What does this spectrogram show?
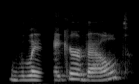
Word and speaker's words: Lakerveld: outs and then Lakers Lakerveld? Yep. Is that how you say his name, Lakerveld?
